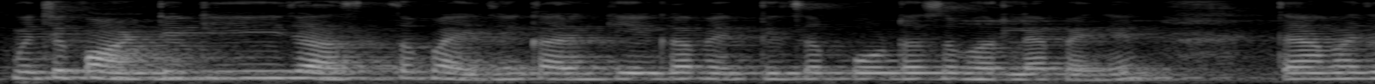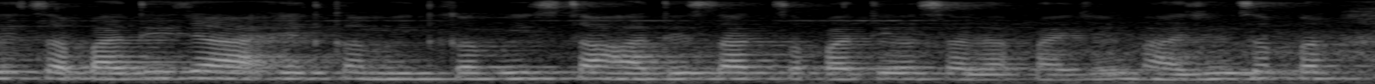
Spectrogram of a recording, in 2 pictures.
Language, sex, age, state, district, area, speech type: Marathi, female, 45-60, Maharashtra, Yavatmal, urban, spontaneous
